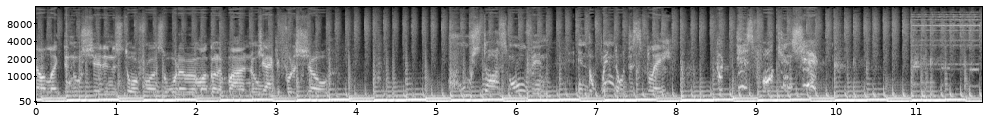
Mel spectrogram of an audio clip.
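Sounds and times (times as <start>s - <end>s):
speech: 0.1s - 4.1s, 5.4s - 10.6s
phone ringtone with rhythmic musical pulses over bass: 11.0s - 11.8s.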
